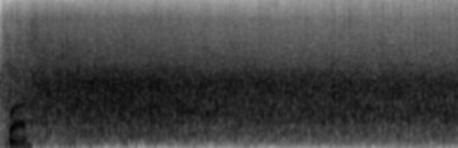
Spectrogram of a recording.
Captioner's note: audience applauding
